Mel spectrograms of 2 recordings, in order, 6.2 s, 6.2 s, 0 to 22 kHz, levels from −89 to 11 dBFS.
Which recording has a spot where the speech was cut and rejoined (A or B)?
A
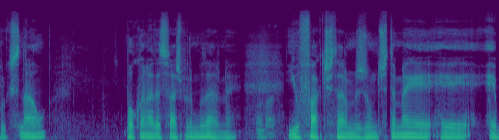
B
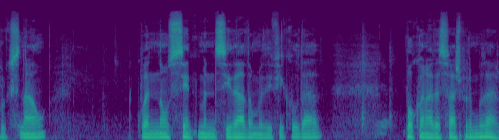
A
